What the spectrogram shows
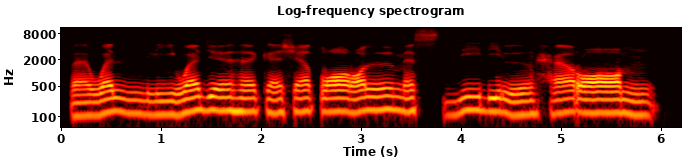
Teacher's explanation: syato lebih jelas qalqala, al-ha lebih desah tenggorokan tengah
